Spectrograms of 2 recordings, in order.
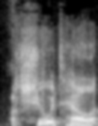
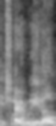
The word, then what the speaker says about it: Chiwetel: Chiwetel Ejiofor. Chiwetel Ejiofor, yes. I always say Chiweedle because it's how you spell it.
